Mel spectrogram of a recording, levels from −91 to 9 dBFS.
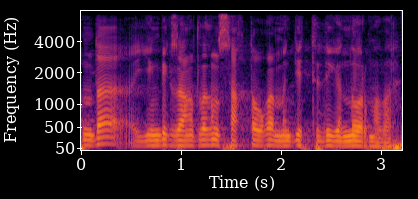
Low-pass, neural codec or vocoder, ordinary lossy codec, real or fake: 7.2 kHz; none; none; real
